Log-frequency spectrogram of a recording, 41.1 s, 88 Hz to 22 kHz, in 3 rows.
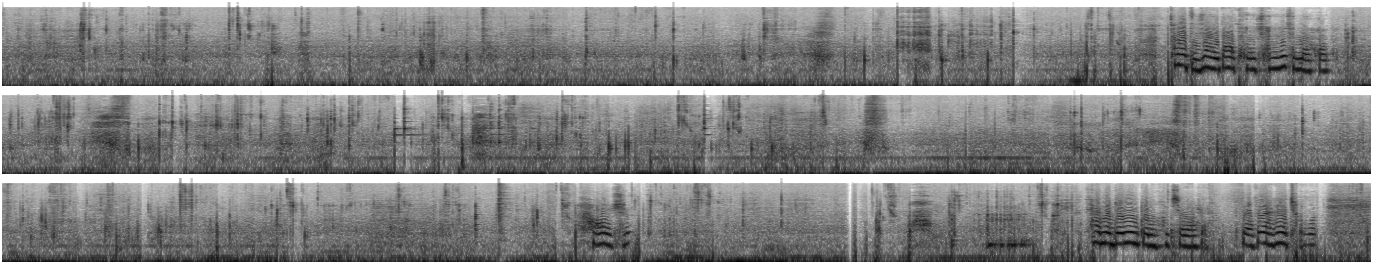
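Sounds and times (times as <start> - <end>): chewing and wet mouth sounds: 0.0 - 41.0
steady low hum: 0.0 - 41.0
person gulping a drink: 36.3 - 38.0.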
